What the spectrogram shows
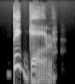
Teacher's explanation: Big game, the 2 Gs merge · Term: same sound linking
